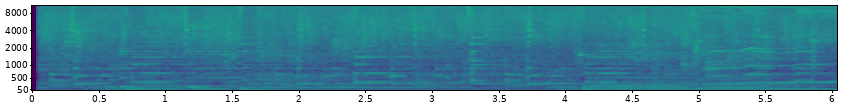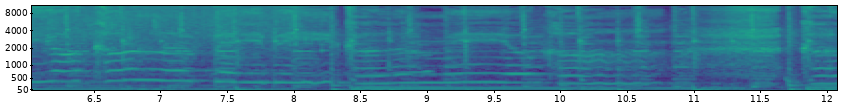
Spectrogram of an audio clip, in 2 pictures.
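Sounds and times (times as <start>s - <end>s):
shower water spraying: 0.0s - 8.4s
soundtrack music with held notes: 0.1s - 6.5s.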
